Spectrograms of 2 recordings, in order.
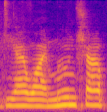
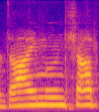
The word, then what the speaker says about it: DIY Moon Shop: ordered some paintings from DIY Moon shop or D Moon shop depending on how you pronounce it I'm going to go with DIY Moon shop because it is more uh natural for me so apologies to uh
